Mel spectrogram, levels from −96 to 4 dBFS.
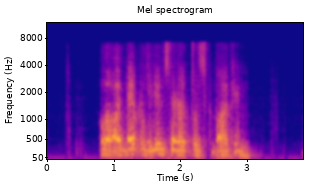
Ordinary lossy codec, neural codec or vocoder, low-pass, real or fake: AAC, 32 kbps; codec, 16 kHz, 0.5 kbps, FreqCodec, smaller model; 7.2 kHz; fake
